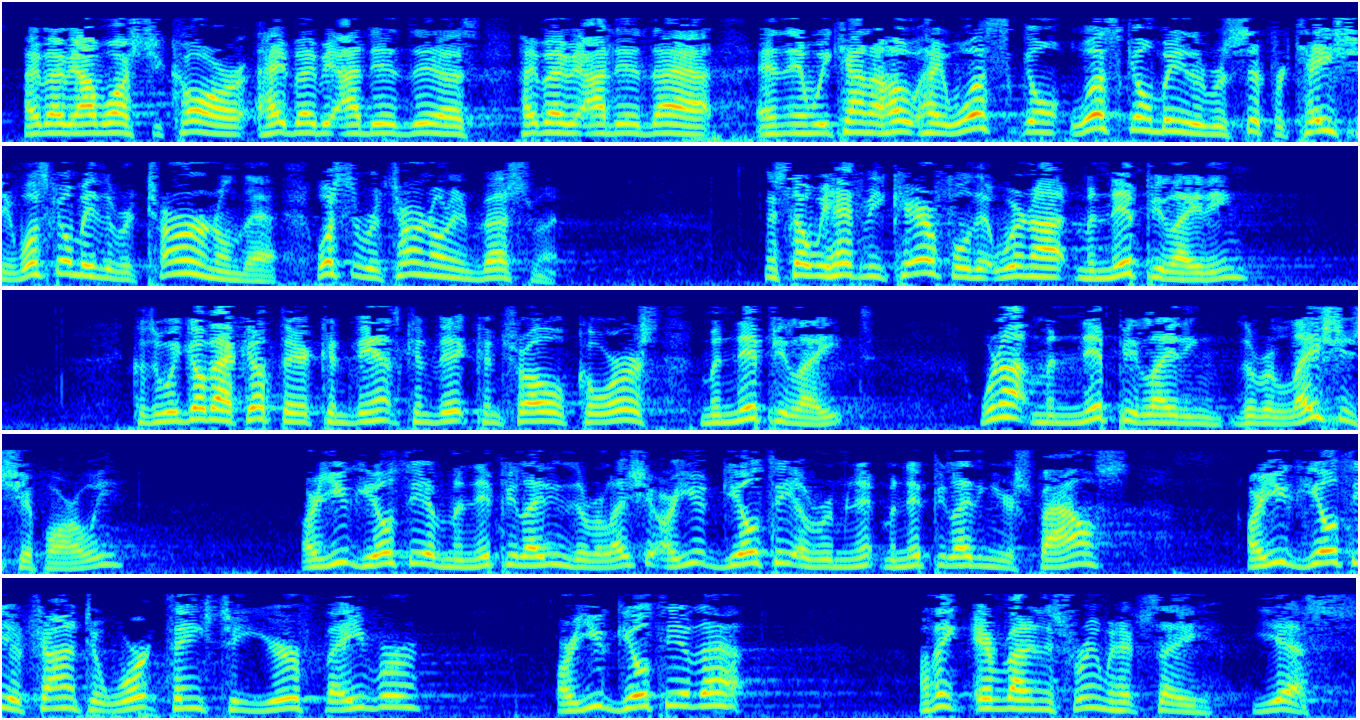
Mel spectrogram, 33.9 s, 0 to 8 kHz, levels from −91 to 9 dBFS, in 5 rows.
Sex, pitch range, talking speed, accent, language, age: male, 145-210 Hz, 205 wpm, American, English, 50-69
